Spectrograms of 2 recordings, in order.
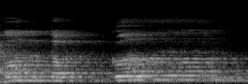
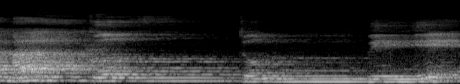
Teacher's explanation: Gunah itu keluarnya dari ini jalur hidung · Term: dengung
